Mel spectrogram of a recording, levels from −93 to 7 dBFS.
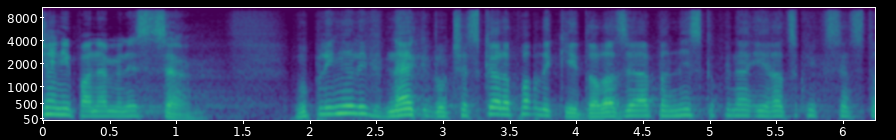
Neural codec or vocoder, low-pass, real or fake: codec, 16 kHz in and 24 kHz out, 0.4 kbps, LongCat-Audio-Codec, two codebook decoder; 9.9 kHz; fake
